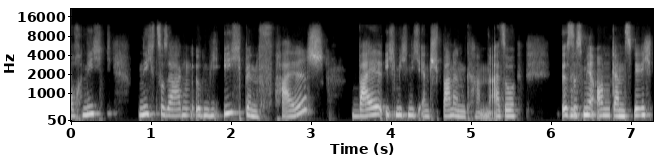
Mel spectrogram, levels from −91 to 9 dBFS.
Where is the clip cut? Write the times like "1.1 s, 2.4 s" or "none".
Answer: none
